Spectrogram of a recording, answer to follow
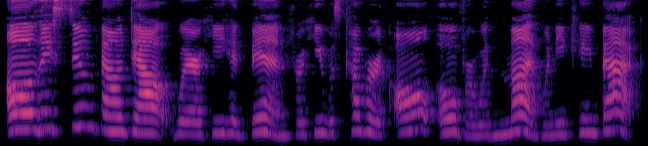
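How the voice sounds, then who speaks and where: A woman voicing a quiet, thoughtful young pilgrim boy in a children's storybook, speaking earnestly and plainly. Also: high-pitched, a little slow. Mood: earnest, chatty.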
